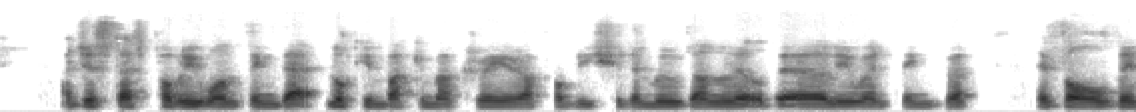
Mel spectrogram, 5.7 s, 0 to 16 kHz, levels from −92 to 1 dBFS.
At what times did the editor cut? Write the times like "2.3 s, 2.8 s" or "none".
none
